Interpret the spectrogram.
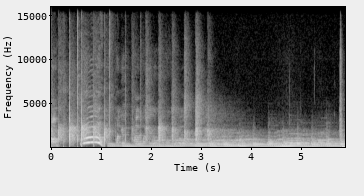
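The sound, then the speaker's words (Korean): A quick burst of clapping and a rising whoop from an audience at a live show lasts about a second, then cuts off as the sustained musical intro of a live song performance takes over. “예, 박수와 함성으로 정해 드리겠습니다. 박수와 함성이요.”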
